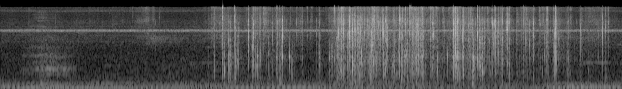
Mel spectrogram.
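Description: Crinkling of a foil-lined paper Gandasil D fertilizer sachet being folded and crumpled shut by hand. It starts about two seconds in and is densest in the middle, then stops.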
